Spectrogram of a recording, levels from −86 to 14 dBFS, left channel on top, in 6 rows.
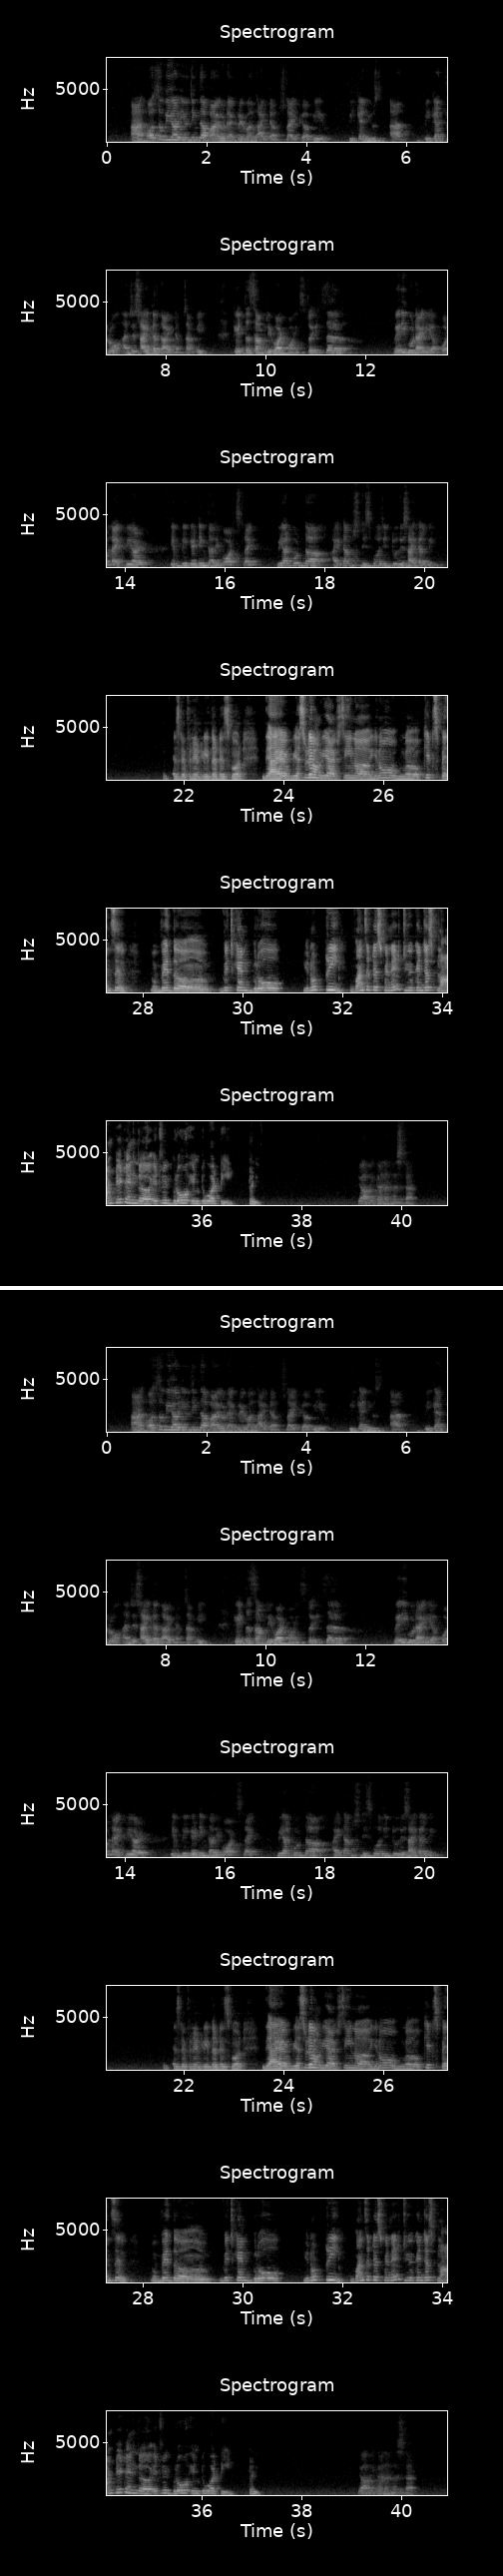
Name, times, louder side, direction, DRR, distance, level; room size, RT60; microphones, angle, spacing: voice 1, 0.5-4.5 4.8-11.7 12.5-14.6 14.9-16.7 17.0-20.4 39.1-40.2, left 2 dB, 80° left, 1.7 m, -39 dB
voice 2, 21.6-27.8 28.2-30.8 31.2-36.6 37.0-37.2, left 6 dB, 45° left, 0.3 m, -29 dB
8.1 x 5.6 x 2.5 m
head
